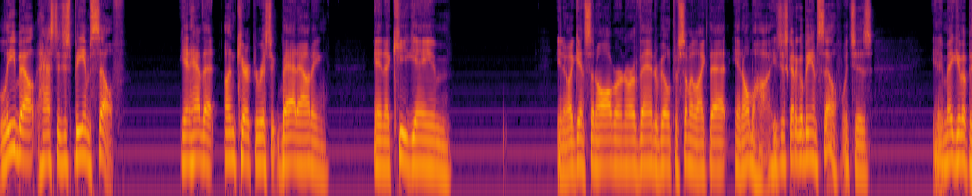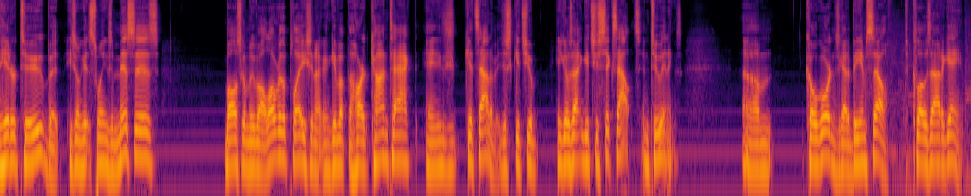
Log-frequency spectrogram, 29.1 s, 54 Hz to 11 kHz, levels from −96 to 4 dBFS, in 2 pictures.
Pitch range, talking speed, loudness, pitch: 100-140 Hz, 220 wpm, -24 LUFS, 125 Hz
